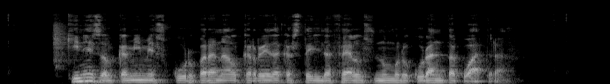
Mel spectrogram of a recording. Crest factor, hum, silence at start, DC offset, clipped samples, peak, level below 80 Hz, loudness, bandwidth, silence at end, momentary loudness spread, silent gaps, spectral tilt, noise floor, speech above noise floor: 18 dB; none; 0.55 s; under 0.1%; under 0.1%; -10 dBFS; -48 dBFS; -26 LUFS; 11.5 kHz; 1 s; 7 LU; none; -6 dB/octave; -66 dBFS; 40 dB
